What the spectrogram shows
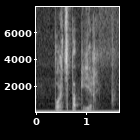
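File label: "bordpapier", Dutch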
